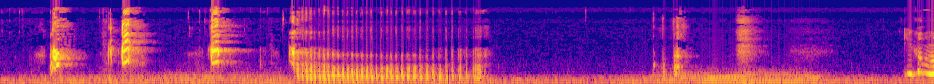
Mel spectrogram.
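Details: Squeaky puppy indoors: three quick high yips, then a long rasping growl lasting about two seconds, a softer low grumble, and a final squeak.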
